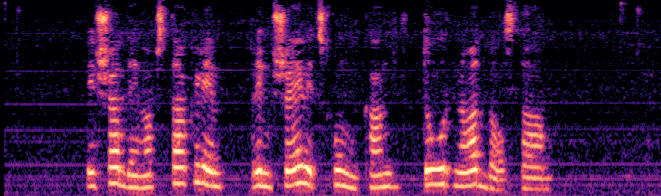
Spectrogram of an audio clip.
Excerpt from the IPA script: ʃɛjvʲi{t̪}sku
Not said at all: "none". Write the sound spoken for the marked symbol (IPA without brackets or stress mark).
t̪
